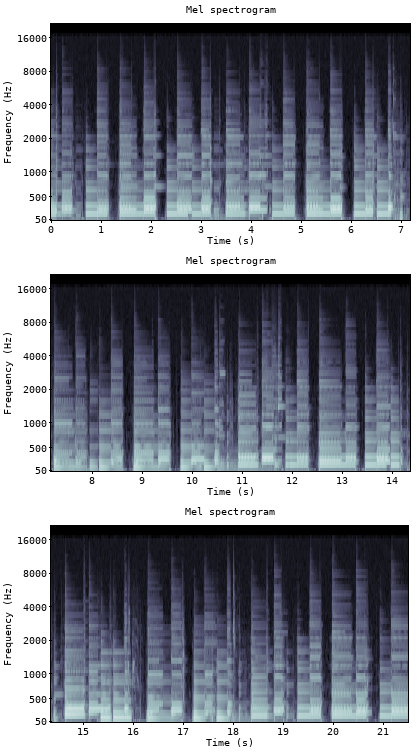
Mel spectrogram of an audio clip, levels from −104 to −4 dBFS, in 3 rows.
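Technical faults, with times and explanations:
11.89 to 11.98 s, burst of packet loss: a short run of consecutive audio packets never arrived in time, so the receiver filled the hole by stretching the last music it had, holding that sound for about 53 ms while fading it down, which is why the music briefly freezes and dims. When audio resumes, about 60 ms of the music has been skipped, so it restarts slightly ahead with a small jump.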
